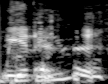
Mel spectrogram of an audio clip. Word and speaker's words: poutine: You got to give it a second syllable, man. Are you having a stroke? How you say it again? Poutine. Or like in the French, I think the French kind of go like poutine. But like, screw that. Poutine.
